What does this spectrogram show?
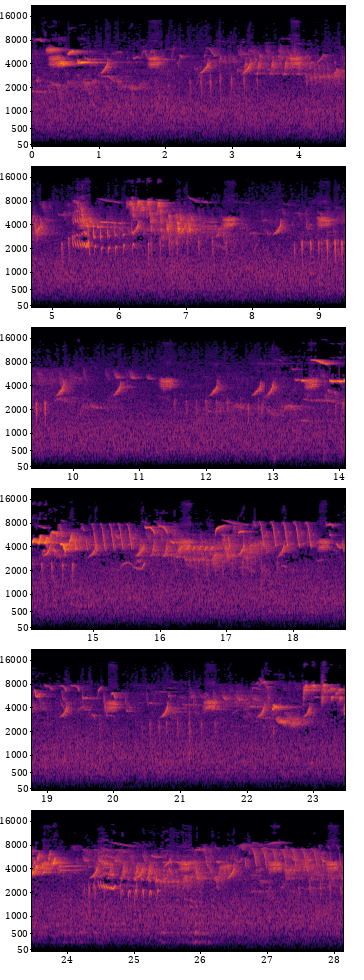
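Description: Songbirds chirping and trilling continuously, many quick high calls overlapping, with a louder run of trills about halfway through.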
